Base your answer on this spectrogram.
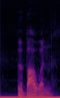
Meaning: to build something on
- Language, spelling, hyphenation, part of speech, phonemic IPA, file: Dutch, bebouwen, be‧bou‧wen, verb, /bəˈbɑu̯ə(n)/, Nl-bebouwen.ogg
